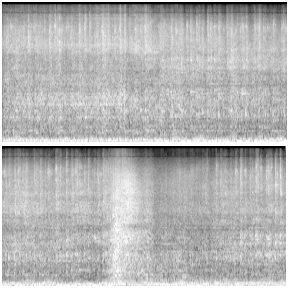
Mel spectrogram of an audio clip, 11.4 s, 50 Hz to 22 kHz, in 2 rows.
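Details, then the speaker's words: Carbureted V8 with an Anderson B61 cam, limited-travel lifters and Terminator X data logging, during carb tuning: a steady burble with a brief rough stumble after the adjustment was pushed too far. Backing it off fixed it. "I don't know if you can hear it, but the car started to stumble. All right, you hear that? That's not good."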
